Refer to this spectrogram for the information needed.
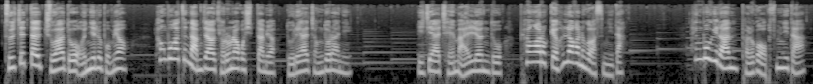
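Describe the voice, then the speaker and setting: A woman's voice: medium pitch, big pitch swings, normal speed, a little mellow, faint music behind. A woman reading a scripted first-person family story as a radio drama narrator.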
